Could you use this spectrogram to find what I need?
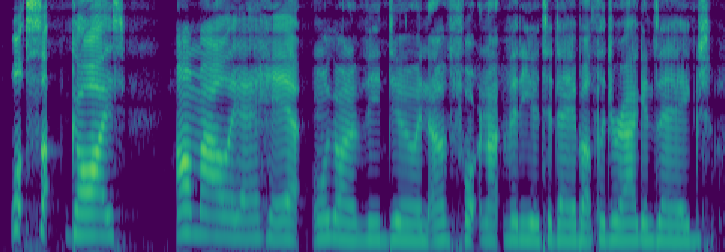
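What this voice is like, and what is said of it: Imitates a YouTuber's voice. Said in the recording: “This is his Ali A YouTuber impression ... He sounds like him.”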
